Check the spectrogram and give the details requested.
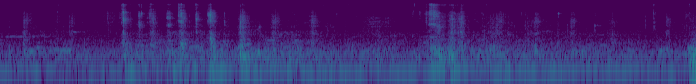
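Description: Quiet close-up eating sounds: crisp crackling bites and chewing of a raw green chilli for about a second and a half, then a louder wet crunch about four seconds in as a whole pani puri shell is bitten into.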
